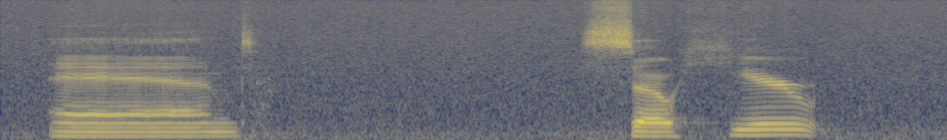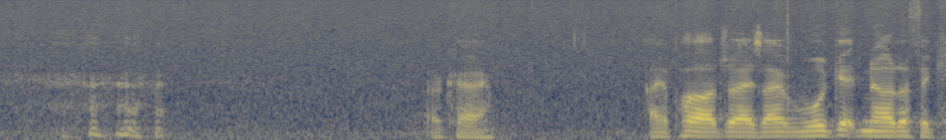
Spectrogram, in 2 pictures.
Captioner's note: laughs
